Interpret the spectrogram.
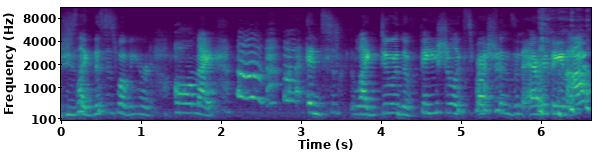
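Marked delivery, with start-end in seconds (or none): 0.4-3.1 very high, faked sexual moans. Retelling a woman in a hotel lobby mocking what she heard all night, imitating orgasm moans. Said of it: "she starts acting like she's having an orgasm".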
